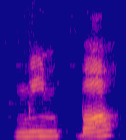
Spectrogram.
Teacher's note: and you notice your lips, meme and ba come from the same point of your lips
